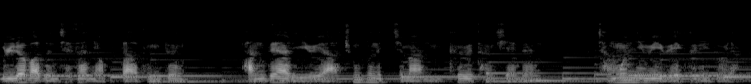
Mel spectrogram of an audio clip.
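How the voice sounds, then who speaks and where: A man speaks with music in the background. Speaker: aspiring voice actor student. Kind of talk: audiobook reading for sleep.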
